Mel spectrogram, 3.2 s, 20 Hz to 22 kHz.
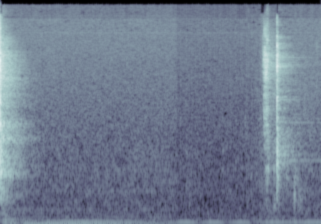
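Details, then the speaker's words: Pioneer SX737 receiver after replacing C1845 protection-circuit transistors: relay gives sharp click then second click a split second later, kicking back out; protection dropping out, faulty protection-circuit transistor suspected, 945 and 730 next. "Relay just kicked in, but it kicks back out. I think I'm going to have to change."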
